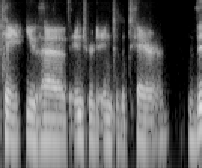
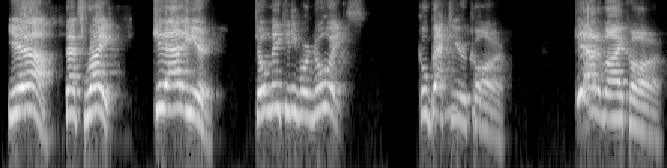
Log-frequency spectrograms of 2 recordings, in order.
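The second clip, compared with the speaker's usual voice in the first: very loud, very high, shrill shouting; 13 semitones higher, 8 dB louder than usual. Game master voicing Benson as the band heads back to their car, Benson yelling. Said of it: "he's yelling at the band".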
